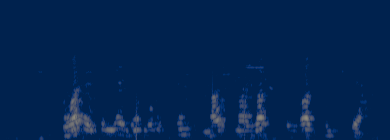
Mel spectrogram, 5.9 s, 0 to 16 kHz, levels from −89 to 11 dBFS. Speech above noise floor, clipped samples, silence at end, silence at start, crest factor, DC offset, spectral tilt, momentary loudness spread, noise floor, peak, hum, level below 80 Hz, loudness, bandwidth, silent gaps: 38 dB; under 0.1%; 0.45 s; 0.95 s; 22 dB; under 0.1%; -4.5 dB/octave; 22 LU; -88 dBFS; -30 dBFS; none; -88 dBFS; -50 LUFS; 3.8 kHz; none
